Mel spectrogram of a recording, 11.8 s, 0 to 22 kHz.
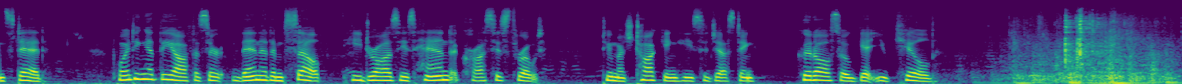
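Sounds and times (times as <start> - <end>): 
speech: 0.0 - 9.5
dishes clattering faintly in a kitchen: 10.0 - 11.8
crockery clinking: 10.6 - 11.3.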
